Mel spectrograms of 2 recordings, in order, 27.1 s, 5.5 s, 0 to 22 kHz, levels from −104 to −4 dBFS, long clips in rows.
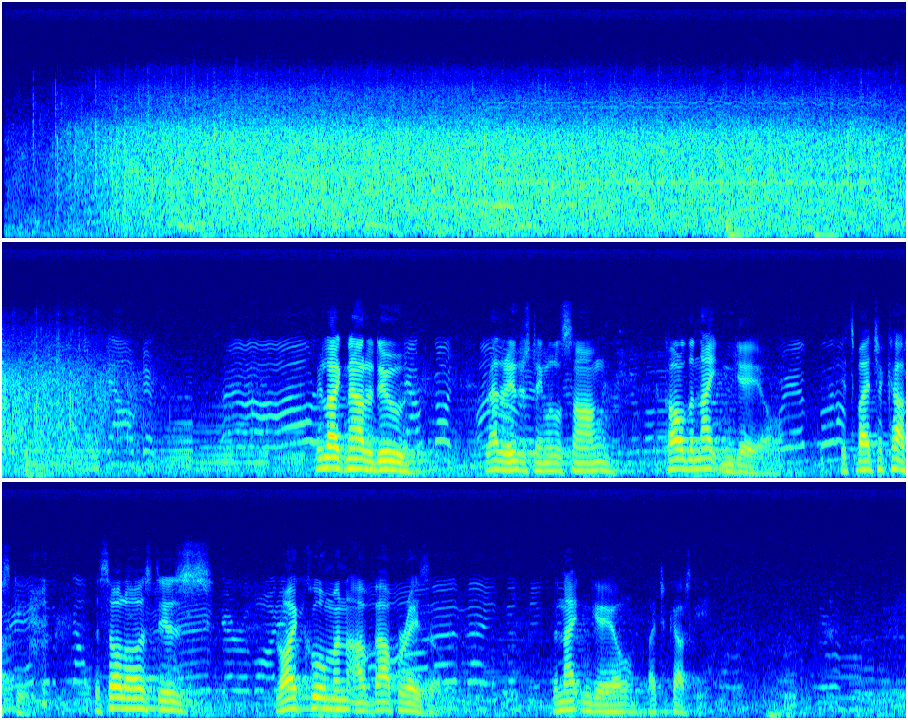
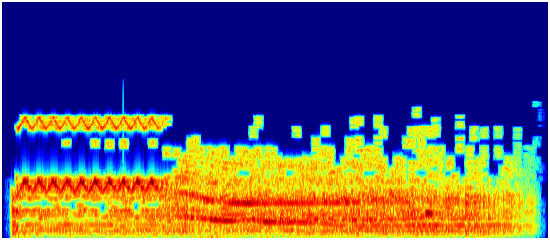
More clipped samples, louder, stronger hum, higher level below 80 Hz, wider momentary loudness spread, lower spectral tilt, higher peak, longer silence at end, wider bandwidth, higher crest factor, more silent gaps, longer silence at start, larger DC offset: neither; second, -47 LUFS vs -12 LUFS; neither; second, -70 dBFS vs -40 dBFS; first, 20 LU vs 7 LU; second, -7 dB/octave vs -10.5 dB/octave; second, -24 dBFS vs 0 dBFS; about the same, 0 s vs 0.1 s; first, 19.5 kHz vs 3.6 kHz; first, 24 dB vs 12 dB; neither; about the same, 0 s vs 0.1 s; neither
